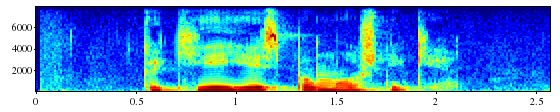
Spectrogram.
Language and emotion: Russian, neutral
